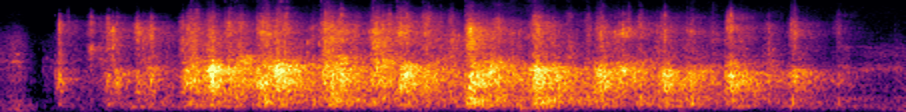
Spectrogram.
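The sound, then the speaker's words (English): An audience at a church family camp service applauds to welcome a guest speaker, a dense, steady wash of clapping that swells quickly and holds at an even level. “Would you put your hands together and welcome Dr. Tim Johnson.”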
